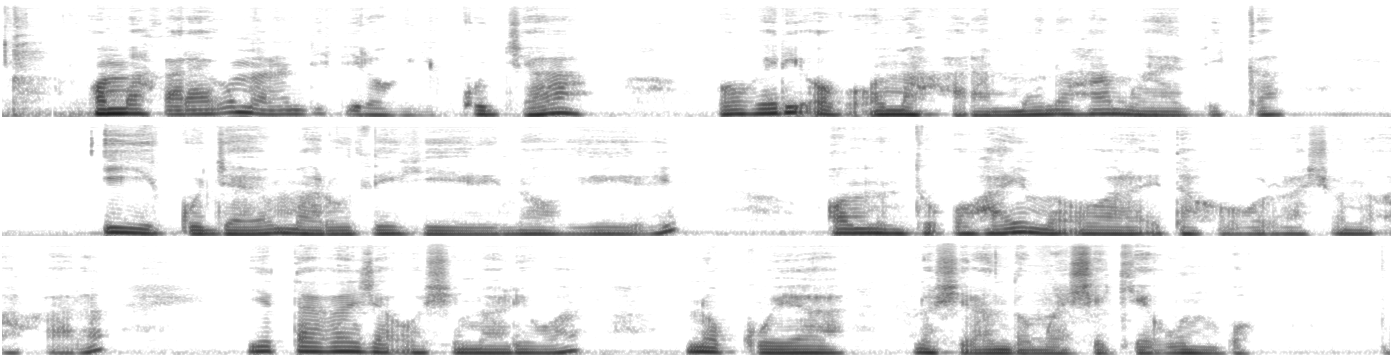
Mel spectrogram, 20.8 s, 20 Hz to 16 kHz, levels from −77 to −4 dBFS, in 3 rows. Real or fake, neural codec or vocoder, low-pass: real; none; 14.4 kHz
